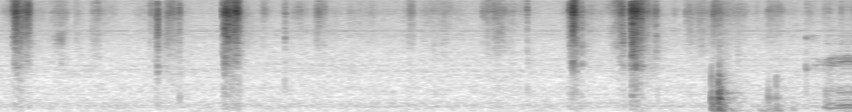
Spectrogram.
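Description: A deck of cards being shuffled by hand: scattered short card flicks, with a few low thuds near the end.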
